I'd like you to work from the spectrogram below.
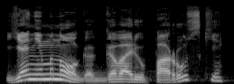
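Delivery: usual speaking voice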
